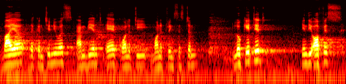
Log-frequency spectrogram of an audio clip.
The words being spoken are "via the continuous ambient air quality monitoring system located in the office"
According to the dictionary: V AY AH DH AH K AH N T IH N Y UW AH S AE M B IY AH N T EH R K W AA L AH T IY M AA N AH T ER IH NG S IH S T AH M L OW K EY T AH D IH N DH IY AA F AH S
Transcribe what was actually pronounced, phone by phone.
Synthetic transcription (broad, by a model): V AY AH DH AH K AH N T IH N Y UW AH S AE M B IY AH N T EH R K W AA L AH T IY M AA N AH T ER IH NG S IH S T AH M L OW K EY T AH D IH N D IY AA F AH S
